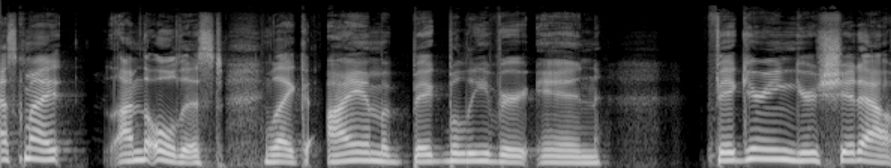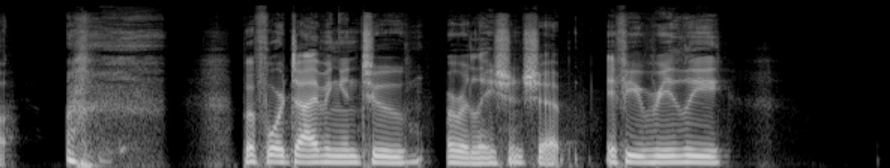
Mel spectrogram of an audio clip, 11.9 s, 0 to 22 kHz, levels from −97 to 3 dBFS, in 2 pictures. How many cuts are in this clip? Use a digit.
2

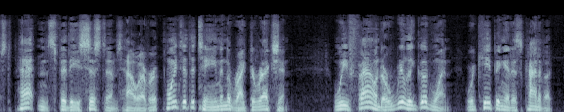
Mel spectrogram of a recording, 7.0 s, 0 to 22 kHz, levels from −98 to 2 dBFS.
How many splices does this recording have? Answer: 1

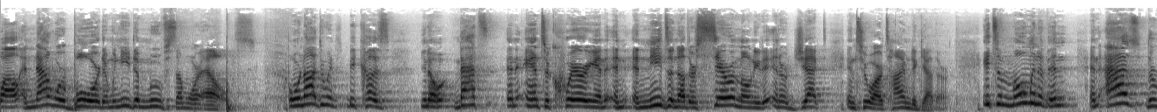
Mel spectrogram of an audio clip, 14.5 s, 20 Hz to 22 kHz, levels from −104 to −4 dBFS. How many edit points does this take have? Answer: 1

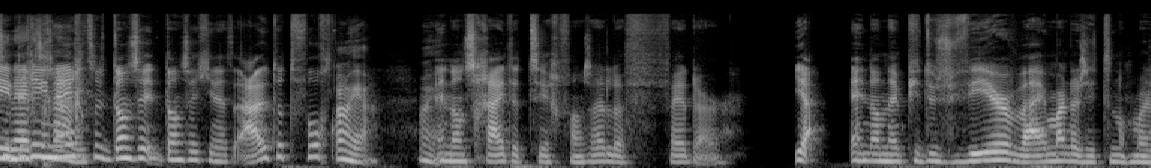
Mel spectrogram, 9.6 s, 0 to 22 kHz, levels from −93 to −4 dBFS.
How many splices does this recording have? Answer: 2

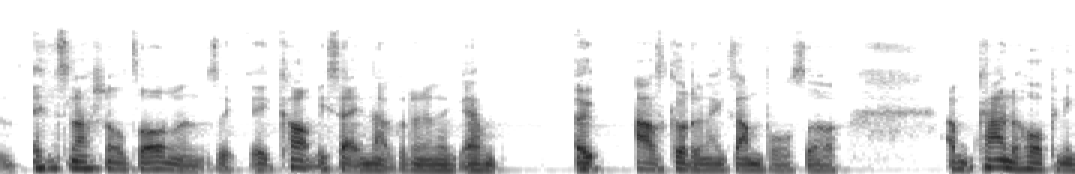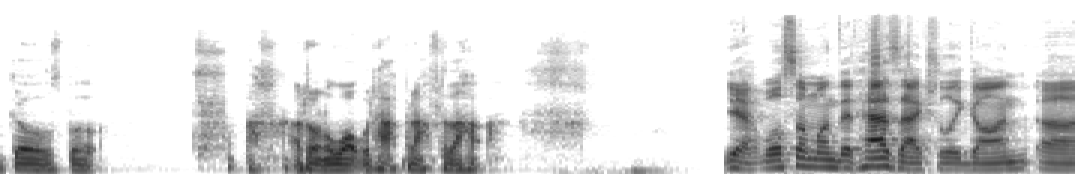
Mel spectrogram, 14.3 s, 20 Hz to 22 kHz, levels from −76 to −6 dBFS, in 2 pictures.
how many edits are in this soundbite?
0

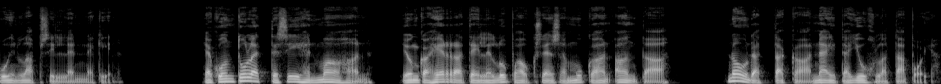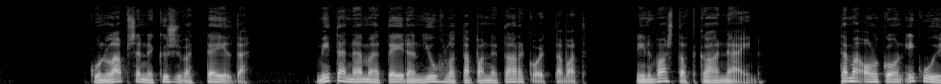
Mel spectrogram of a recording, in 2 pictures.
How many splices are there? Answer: 1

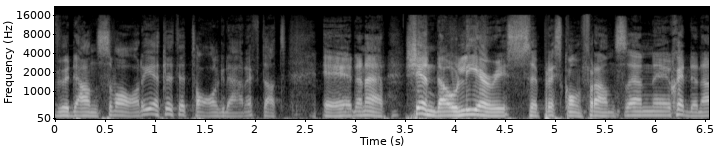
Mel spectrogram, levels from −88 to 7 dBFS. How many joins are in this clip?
0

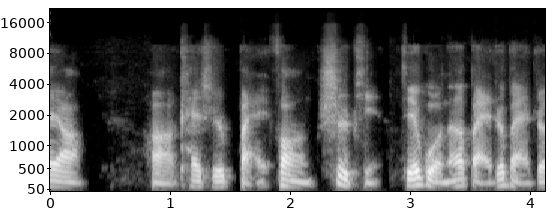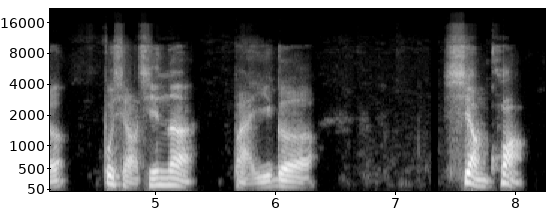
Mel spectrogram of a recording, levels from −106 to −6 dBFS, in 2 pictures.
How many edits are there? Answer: 1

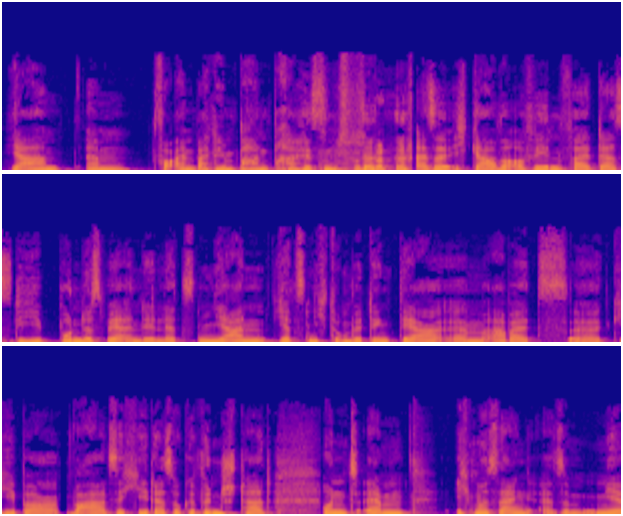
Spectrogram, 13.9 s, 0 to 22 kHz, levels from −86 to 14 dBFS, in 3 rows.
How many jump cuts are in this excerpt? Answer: 3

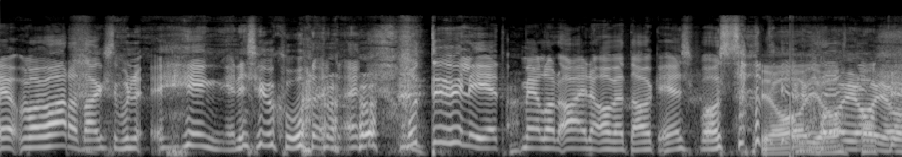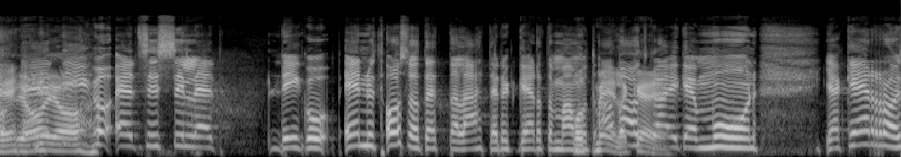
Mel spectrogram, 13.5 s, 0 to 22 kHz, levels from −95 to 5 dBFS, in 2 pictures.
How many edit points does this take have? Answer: 1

